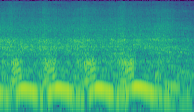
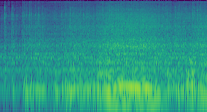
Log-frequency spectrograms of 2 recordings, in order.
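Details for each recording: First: Samsung Korean car with hard starting and lack of power, after fuel pump replacement and adjustment: engine revs up and falls back cleanly about four times, smooth with no misfire or stumble; now fixed. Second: Samsung Korean car (Filipino mechanic's customer car), hard start and no power: engine stumbles and surges unevenly with no clean pickup; misfire persisted after TPS/distributor adjustment and new plugs, weak fuel pump suspected, pump to be pulled.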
